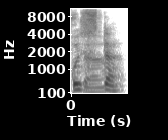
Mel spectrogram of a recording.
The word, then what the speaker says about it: Worcester: It's spelled Worcester. It's Worcester.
